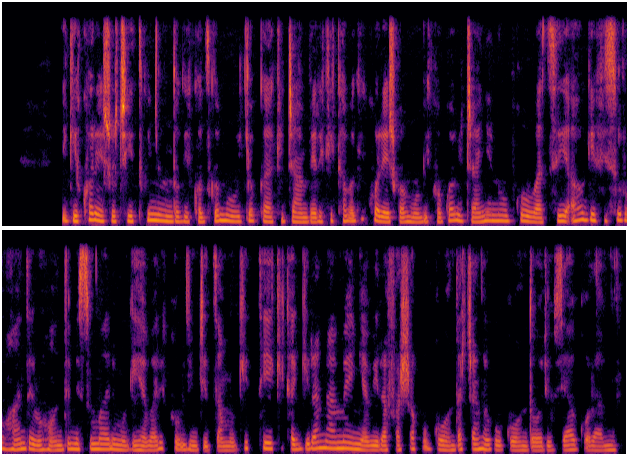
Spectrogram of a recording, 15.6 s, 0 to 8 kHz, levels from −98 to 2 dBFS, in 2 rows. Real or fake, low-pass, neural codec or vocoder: real; 7.2 kHz; none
